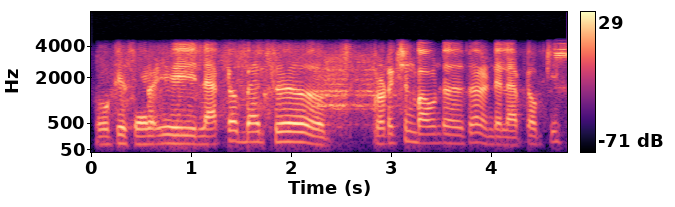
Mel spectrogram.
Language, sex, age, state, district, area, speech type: Telugu, male, 18-30, Telangana, Ranga Reddy, urban, conversation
